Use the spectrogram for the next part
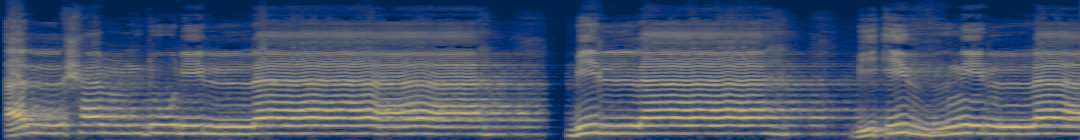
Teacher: apabila lafaz Allah sebelumnya berharakat kasrah, ini cuma satu harakat ya, satu baris. Maka dibaca tarqiq, tipis.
